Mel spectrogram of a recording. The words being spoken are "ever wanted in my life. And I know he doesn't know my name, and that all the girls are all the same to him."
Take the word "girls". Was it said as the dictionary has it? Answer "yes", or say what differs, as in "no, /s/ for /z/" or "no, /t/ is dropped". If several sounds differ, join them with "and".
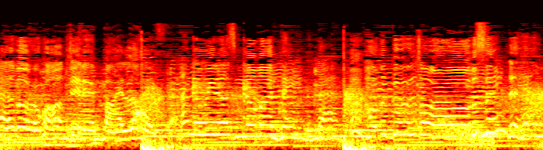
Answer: no, /l/ is dropped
